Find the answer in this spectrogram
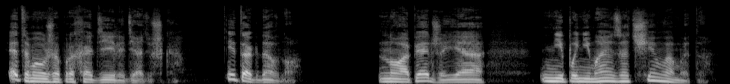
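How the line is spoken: Sighing. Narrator (Russian): вздохнул я

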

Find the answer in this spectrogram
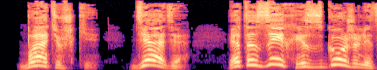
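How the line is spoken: Exclaiming. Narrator (Russian): воскликнул Збышка

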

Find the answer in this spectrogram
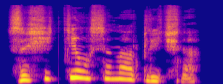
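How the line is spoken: Breathless, exhaled. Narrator (Russian): выдохнул дракон

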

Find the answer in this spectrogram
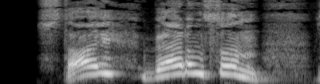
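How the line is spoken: Shouted. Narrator (Russian): закричал Смит

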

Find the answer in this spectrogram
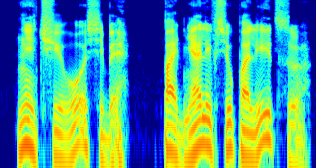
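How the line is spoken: Muttered. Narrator (Russian): пробормотал он

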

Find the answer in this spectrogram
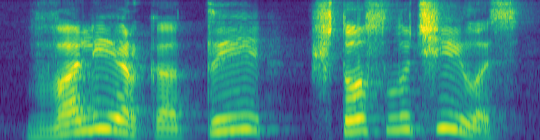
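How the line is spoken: Shouting. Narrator (Russian): крикнул он

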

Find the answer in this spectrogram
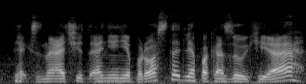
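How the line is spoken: Snorting. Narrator (Russian): фыркнул Эйделан

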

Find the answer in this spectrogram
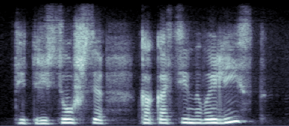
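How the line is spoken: Whisper. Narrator (Russian): шепнула ему Сэнди

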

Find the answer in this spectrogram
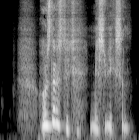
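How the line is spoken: Squeaky voice. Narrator (Russian): пискнул

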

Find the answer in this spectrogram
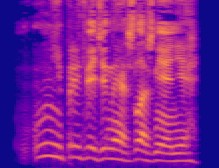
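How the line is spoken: Whining. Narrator (Russian): наконец проскулил он

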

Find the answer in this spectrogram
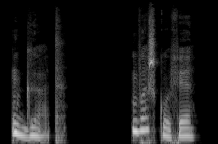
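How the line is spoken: Haughty dry tone. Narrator (Russian): Вздернув нос, сообщила я сухим тоном

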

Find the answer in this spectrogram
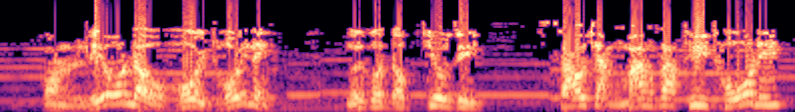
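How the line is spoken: Shrill hiss. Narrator (Vietnamese): Ngô Bạch Vân rít lên

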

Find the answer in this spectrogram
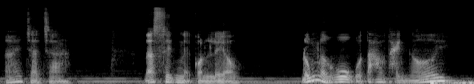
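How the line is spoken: Muttering. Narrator (Vietnamese): Tôi lẩm bẩm

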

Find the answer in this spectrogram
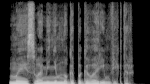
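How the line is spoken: Calm. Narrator (Russian): спокойно сказала Соня

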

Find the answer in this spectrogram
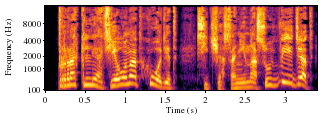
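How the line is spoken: Exclaimed. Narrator (Russian): воскликнула Фрида

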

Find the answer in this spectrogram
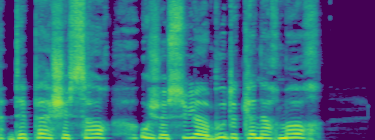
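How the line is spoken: Exclaimed. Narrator (French): s'écria

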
